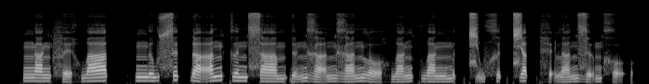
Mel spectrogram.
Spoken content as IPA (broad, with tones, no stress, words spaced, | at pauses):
ŋa˧ŋfɛ˧˩hwa˦˥t̚ | ŋə˧wsə˦˥t̚ɗa̰ː˧˥nkə˧n saː˧mɗə̰˧˥n ɣa̰˧˥n ɣa˨˦nlɔ˧˩hwa˨˦ŋ kwa˧ŋmə˦˥t̚t͡ɕə̰˧˥wxə˦˥t̚ t͡ɕa˦˥t̚hɛ̰˧˨la˨˦nzə̰˧˥m xɔ̰˧˨ʔ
